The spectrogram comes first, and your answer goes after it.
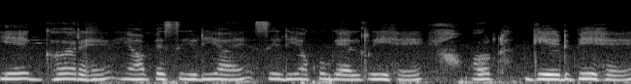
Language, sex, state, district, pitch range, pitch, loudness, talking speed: Hindi, female, Punjab, Pathankot, 225-245 Hz, 235 Hz, -16 LUFS, 150 wpm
